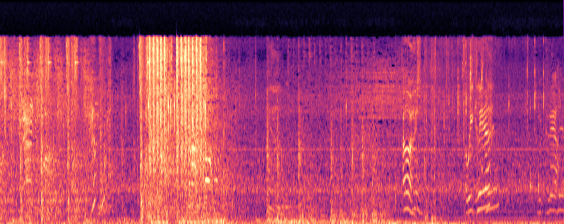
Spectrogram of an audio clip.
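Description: Bursts of rapid gunfire from the video game Uncharted: The Lost Legacy, with a dense, sustained volley in the middle and scattered shots before and after, under a person's voice.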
